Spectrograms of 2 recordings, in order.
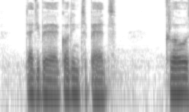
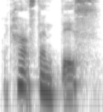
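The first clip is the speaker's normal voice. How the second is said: slow, drawn-out complaint; weary complaint; 2 semitones higher, slower than usual. Acted. Tired Daddy Bear complaining to himself, slow weary voice. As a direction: drag the words, worn out. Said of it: "said Daddy Bear".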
